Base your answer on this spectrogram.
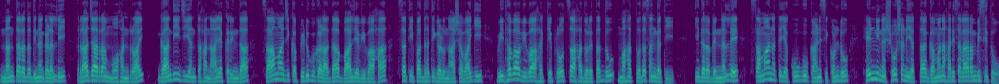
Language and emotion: Kannada, neutral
